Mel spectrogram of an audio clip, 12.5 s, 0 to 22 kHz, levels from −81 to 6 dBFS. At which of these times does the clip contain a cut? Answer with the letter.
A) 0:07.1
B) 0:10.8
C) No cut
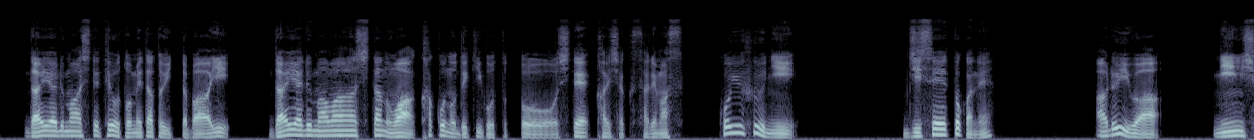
A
